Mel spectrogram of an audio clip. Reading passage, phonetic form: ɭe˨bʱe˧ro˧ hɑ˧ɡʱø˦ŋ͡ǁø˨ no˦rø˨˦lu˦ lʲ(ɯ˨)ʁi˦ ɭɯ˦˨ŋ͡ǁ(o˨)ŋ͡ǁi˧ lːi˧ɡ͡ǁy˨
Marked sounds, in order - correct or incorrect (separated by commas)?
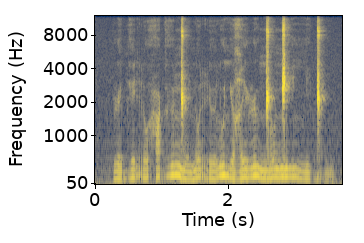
correct, incorrect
